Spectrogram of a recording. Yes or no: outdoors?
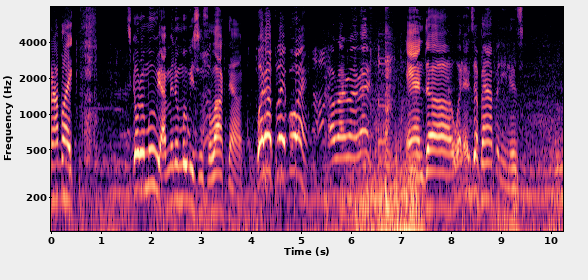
yes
